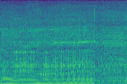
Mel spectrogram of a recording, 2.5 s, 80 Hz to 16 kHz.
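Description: A 2023 Honda XR150L motorcycle accelerates loudly and close, its single-cylinder engine note climbing steadily, then dropping briefly as the rider shifts and pulls on again.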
